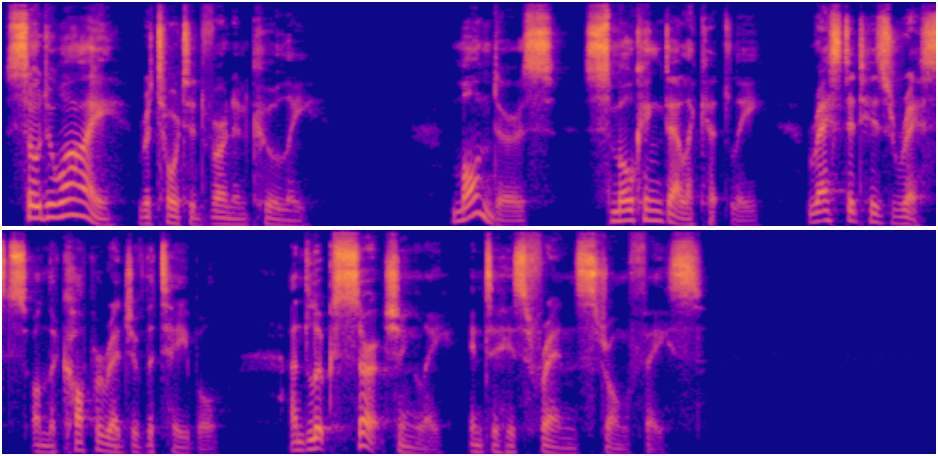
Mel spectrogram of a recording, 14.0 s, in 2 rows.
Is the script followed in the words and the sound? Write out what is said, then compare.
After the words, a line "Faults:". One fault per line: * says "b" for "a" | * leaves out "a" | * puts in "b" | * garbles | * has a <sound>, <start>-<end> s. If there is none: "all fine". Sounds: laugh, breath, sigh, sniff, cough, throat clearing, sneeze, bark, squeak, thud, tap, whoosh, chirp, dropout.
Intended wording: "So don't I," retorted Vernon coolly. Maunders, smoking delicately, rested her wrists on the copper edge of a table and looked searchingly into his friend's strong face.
"So do I," retorted Vernon coolly. Maunders, smoking delicately, rested his wrists on the copper edge of the table and looked searchingly into his friend's strong face.
Faults:
* says "do" for "don't"
* says "his" for "her"
* says "the" for "a"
